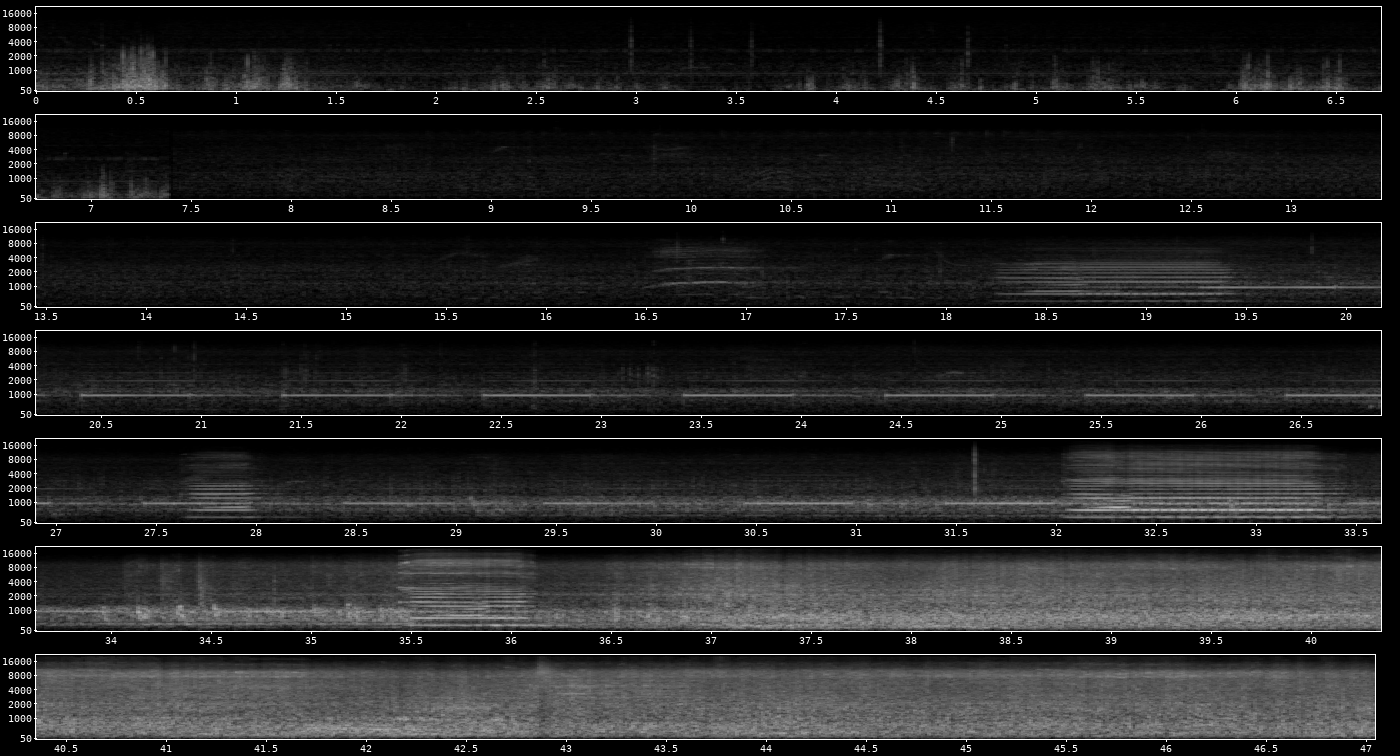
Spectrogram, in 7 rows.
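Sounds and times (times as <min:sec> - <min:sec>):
train rumble and wheel clatter: 0:00.0 - 0:07.4, 0:19.5 - 0:47.0
train horn blasts: 0:18.2 - 0:34.0, 0:35.4 - 0:36.3
short beeps: 0:19.4 - 0:32.1.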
